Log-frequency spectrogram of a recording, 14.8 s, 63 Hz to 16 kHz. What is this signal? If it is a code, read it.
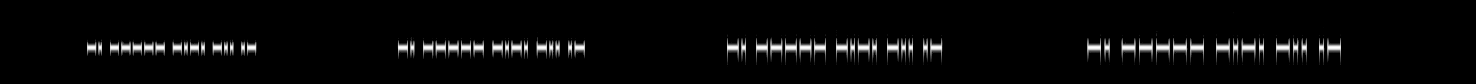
Morse code, heard as a keyed tone, about 35 wpm, 700 Hz. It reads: N0CDA N0CDA N0CDA N0CDA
